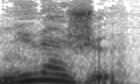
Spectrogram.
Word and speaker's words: nuageux: Remember, final X here not pronounced.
